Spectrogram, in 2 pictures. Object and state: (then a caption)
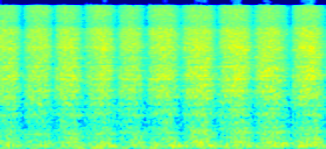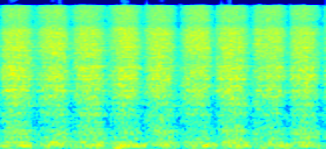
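Perforated metal sheet scrubbed with a brush. A purple plastic bristle brush scrubs back and forth across a flat perforated metal panel. Steady, rhythmic, bright scratchy strokes come at nearly three per second, with a constant hiss between strokes.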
